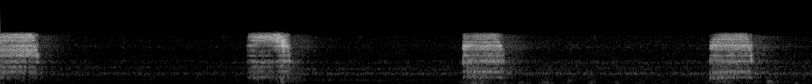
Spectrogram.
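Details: Nest-box owl chick being fed by a parent while its siblings sleep; four rasping, breathy hiss bursts spaced roughly two to two and a half seconds apart, otherwise quiet.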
